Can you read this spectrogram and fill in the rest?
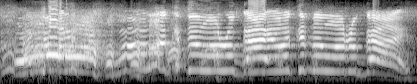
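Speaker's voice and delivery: high, excited squeal with laughter; thrilled excitement. Real, not acted. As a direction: squeal at spotting a tiny creature. Thrilled as the bird appears.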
